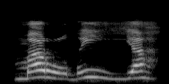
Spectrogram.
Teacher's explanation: मर्दिया नहीं पढ़ना है, रा को मोटा पढ़ना है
